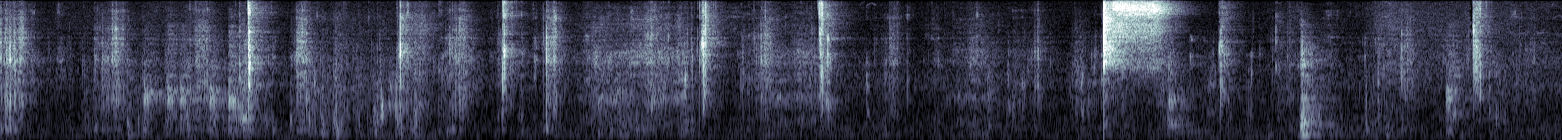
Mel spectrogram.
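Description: Close-miked chewing of crispy boneless soy-sauce fried chicken, with a run of small crunches. A short, loud hiss comes about five and a half seconds in.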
